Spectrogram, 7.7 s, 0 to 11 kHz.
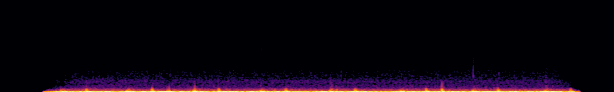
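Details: Self-recorded normal adult heart sounds via homemade electronic stetoscope (stethoscope head, tubing, electret microphone): regular paired S1 and S2 at about 72 beats a minute.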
